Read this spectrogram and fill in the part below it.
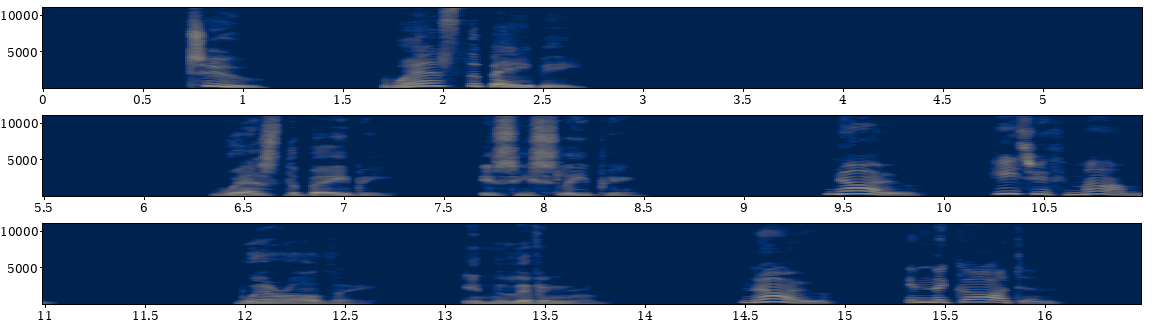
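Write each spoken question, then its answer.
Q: Where's the baby?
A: In the garden with Mum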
